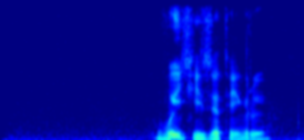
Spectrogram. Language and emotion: Russian, neutral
